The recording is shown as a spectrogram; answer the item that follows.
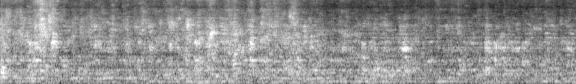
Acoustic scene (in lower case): restroom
